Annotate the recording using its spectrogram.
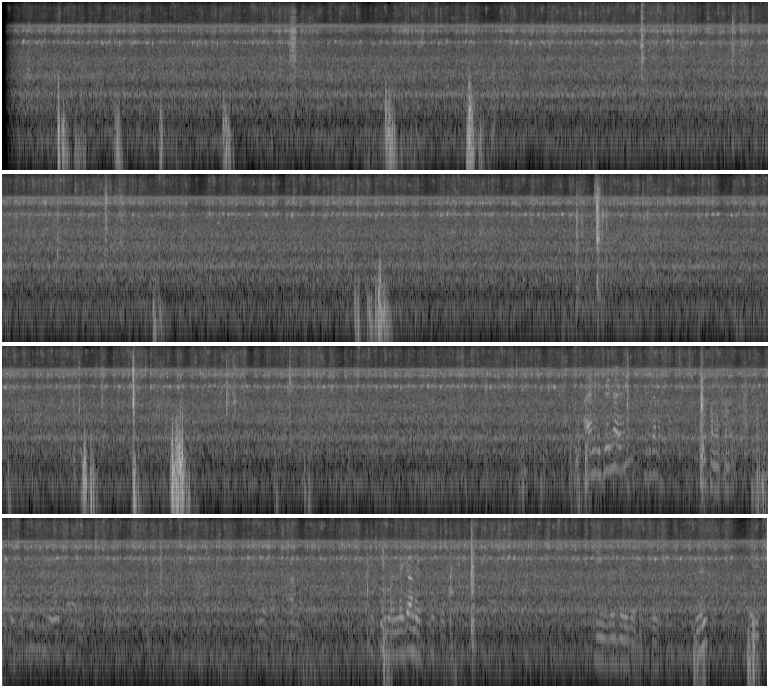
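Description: Steady electrical hum with a high whine, under scattered knocks and clicks of a TV mainboard and tools being handled on a wooden workbench. Faint wavering voices come in a little after the middle and again near the end.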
